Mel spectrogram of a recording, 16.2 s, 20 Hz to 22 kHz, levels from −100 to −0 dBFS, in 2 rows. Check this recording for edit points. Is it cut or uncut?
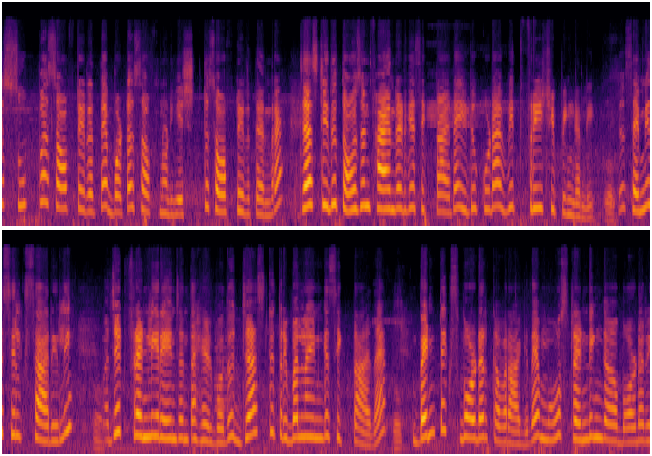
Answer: cut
